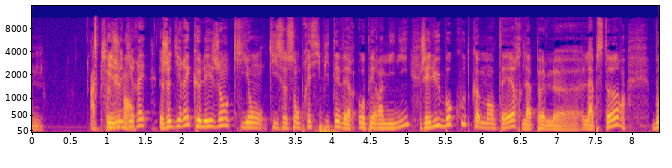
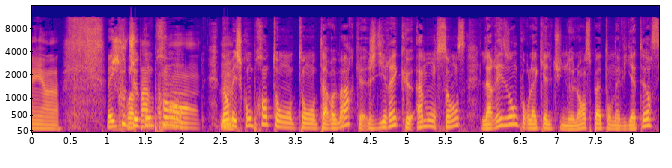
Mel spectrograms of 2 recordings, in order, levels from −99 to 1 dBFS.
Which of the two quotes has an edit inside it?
first; 2 cuts; at 5.2 s, 6.5 s

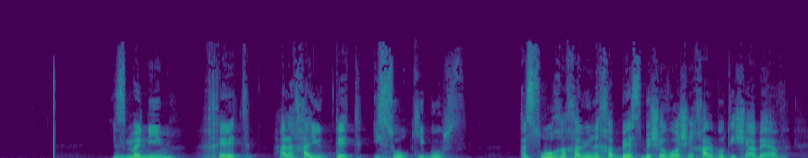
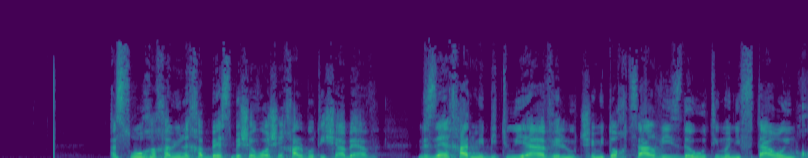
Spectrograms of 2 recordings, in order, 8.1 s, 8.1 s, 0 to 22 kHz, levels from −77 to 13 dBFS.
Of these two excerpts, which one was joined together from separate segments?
second; 1 cut; at 1.0 s

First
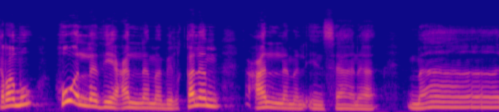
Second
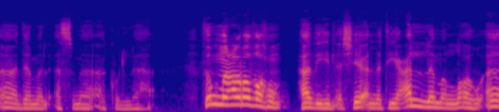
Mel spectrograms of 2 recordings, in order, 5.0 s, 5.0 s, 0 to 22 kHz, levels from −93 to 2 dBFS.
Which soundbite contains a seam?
second; 1 cut; at 2.9 s

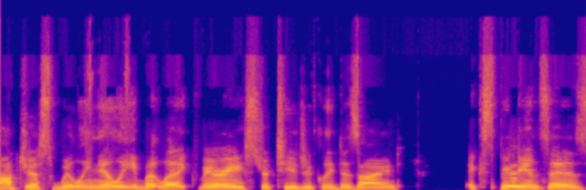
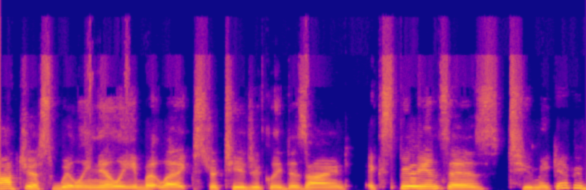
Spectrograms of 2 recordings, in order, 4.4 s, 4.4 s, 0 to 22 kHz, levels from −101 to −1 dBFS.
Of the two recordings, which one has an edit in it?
second; 2 cuts; at 1.5 s, 2.7 s

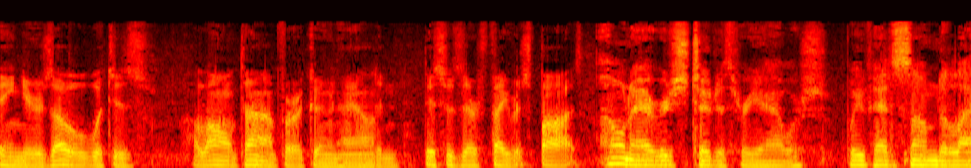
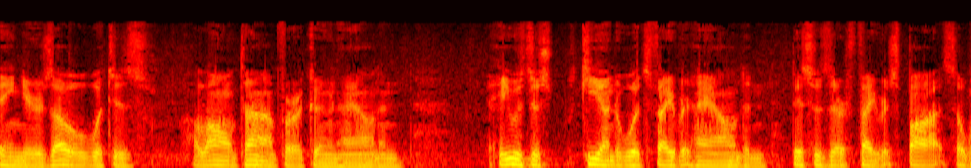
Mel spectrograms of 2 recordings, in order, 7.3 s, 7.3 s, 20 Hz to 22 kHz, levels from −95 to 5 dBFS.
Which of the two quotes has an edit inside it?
first; 3 cuts; at 2.8 s, 4.3 s, 6.3 s

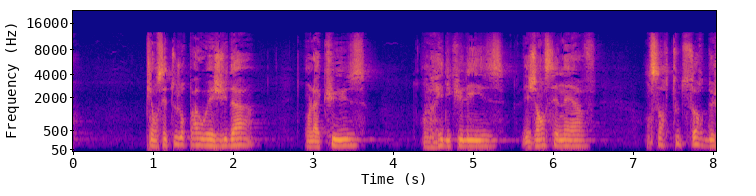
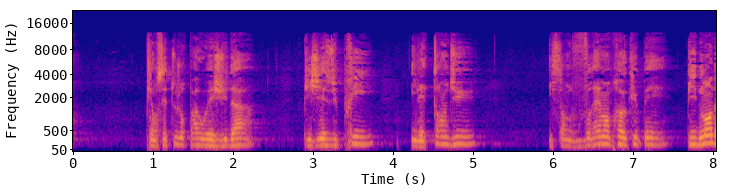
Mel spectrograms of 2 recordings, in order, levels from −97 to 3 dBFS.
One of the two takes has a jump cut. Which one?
first; 1 cut; at 2.8 s

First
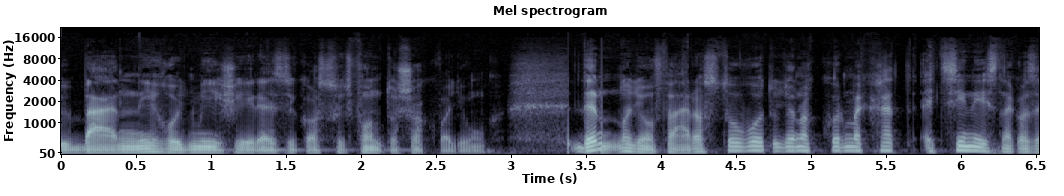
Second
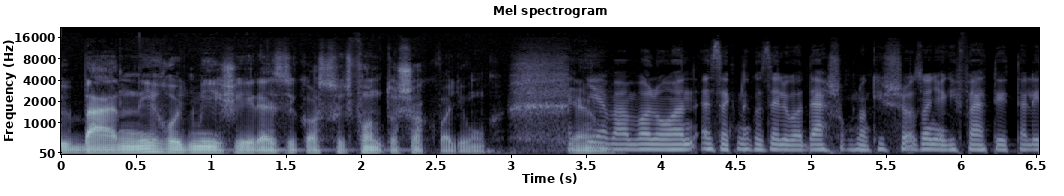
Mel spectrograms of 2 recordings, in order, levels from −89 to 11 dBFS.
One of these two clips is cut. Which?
second; 1 cut; at 3.4 s

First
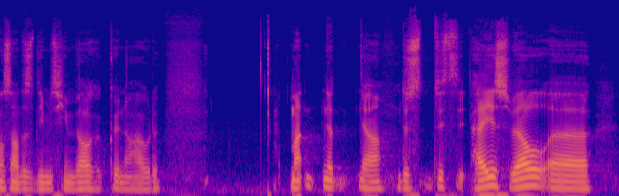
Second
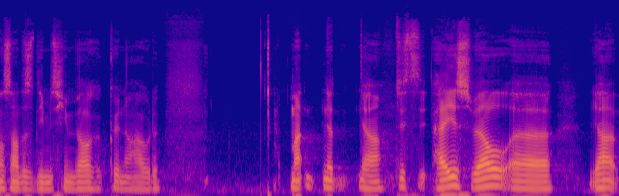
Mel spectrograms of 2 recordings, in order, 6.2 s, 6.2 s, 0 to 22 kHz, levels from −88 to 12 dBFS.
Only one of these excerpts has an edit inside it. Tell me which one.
second; 1 cut; at 3.9 s

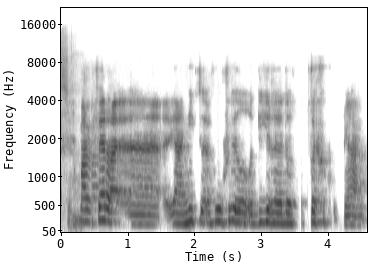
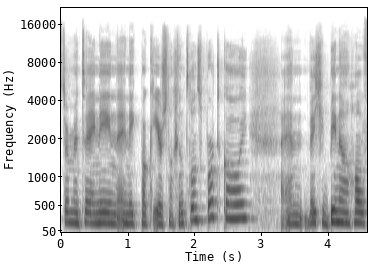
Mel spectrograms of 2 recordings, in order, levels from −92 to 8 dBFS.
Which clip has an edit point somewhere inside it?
second; 2 cuts; at 1.7 s, 3.3 s

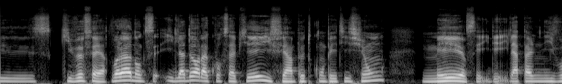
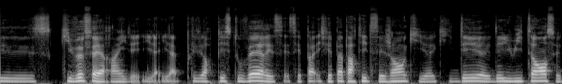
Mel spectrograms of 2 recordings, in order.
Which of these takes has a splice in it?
first; 2 cuts; at 1.1 s, 4.7 s

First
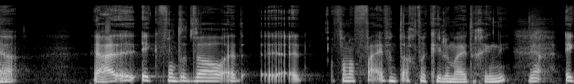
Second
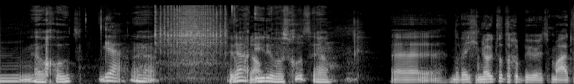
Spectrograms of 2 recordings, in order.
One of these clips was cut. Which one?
second; 1 cut; at 2.3 s

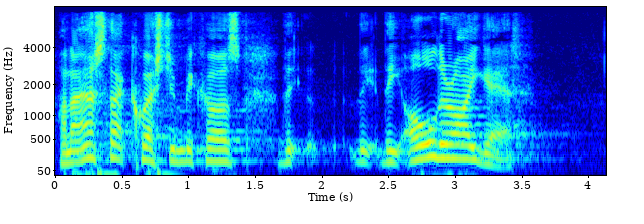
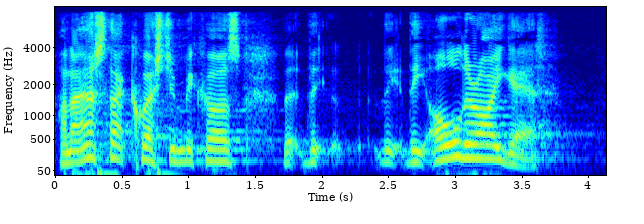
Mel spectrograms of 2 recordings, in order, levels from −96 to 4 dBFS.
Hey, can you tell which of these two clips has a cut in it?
first; 1 cut; at 1.7 s

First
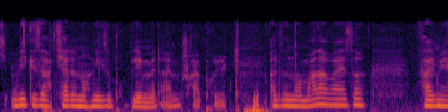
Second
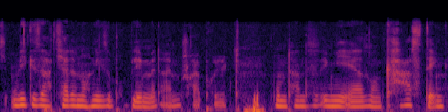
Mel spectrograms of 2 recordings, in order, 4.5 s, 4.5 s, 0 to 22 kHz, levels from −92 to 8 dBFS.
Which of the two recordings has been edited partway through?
second; 1 cut; at 2.6 s

